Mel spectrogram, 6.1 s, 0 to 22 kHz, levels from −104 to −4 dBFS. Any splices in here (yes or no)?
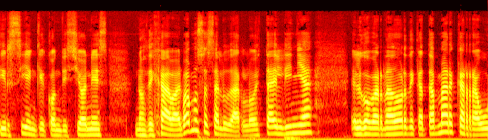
yes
